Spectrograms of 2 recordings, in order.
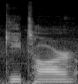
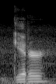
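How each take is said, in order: First: The word ends with an 'ar' sound. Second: The word ends with an 'er' sound. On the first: "I've heard it's guitar" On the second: "with an E R instead of an A R at the end, like gitter"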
